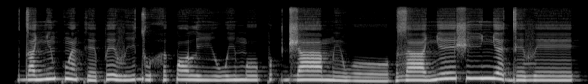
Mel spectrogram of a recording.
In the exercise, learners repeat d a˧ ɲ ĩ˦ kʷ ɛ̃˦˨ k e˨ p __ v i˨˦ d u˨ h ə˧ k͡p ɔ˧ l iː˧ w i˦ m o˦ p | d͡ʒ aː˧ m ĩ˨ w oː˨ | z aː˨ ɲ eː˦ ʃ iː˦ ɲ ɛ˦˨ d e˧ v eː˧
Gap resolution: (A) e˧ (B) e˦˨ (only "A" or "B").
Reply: B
